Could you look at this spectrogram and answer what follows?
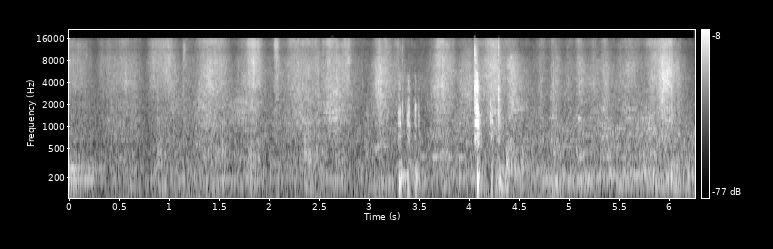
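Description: Hands palm-rolling and pressing a log of yeasted bread dough on a floured wooden worktop: soft repeated swishes and pats, with a single sharp click about four seconds in.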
